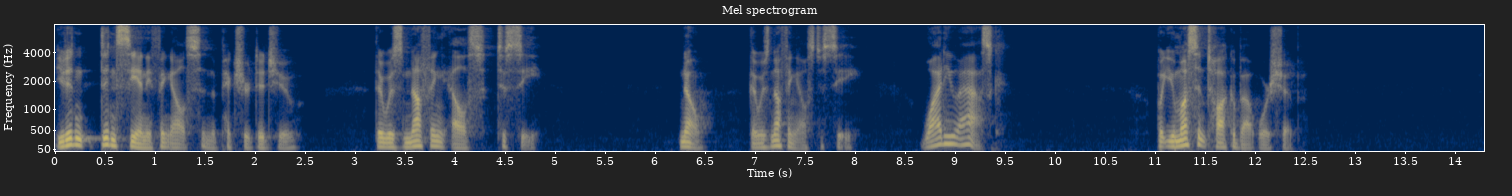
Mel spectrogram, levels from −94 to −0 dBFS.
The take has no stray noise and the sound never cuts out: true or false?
true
